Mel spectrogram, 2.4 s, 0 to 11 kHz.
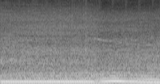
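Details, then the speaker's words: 1975 Toyota Corolla KE35 hardtop with exhaust baffle fitted; deep, even exhaust note rises cleanly with throttle, no ticking or puffing, no leaks; engine running nicely and sounds healthy. "so yeah I mean all in all good happy there's no leaks there's nothing it sounds good I'm happy with this"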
